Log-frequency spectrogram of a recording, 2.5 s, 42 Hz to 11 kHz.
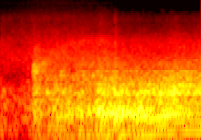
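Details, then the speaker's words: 2024 Jayco Melbourne Prestige 24LP motorhome generator started from the interior control panel, heard from inside; catches almost instantly and settles to a steady even low hum, no stumbling, normal start. "Just that quickly you hear it purring."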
